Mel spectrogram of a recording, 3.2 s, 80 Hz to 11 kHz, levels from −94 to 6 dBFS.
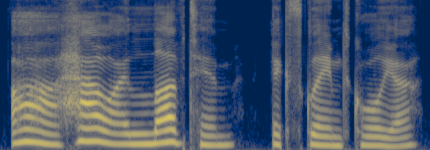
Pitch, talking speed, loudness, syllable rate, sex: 220 Hz, 130 wpm, -18 LUFS, 4.0 syllables/s, female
